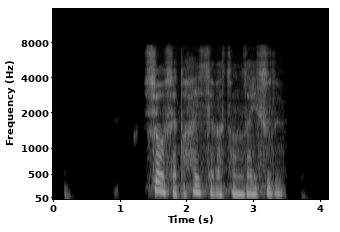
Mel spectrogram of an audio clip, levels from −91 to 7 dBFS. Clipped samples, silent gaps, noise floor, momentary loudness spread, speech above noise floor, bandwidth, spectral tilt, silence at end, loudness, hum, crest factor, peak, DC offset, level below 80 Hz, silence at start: under 0.1%; 0.37-0.91 s, 1.03-1.21 s, 1.29-1.37 s; under -90 dBFS; 8 LU; over 53 dB; 7.6 kHz; -4.5 dB/octave; 0.65 s; -38 LUFS; none; 20 dB; -20 dBFS; under 0.1%; -68 dBFS; 0.2 s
